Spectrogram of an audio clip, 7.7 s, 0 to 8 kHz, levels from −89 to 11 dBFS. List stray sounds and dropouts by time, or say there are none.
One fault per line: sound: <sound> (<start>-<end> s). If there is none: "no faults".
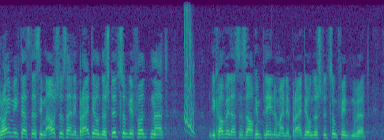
sound: chirp (3.7-3.9 s)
